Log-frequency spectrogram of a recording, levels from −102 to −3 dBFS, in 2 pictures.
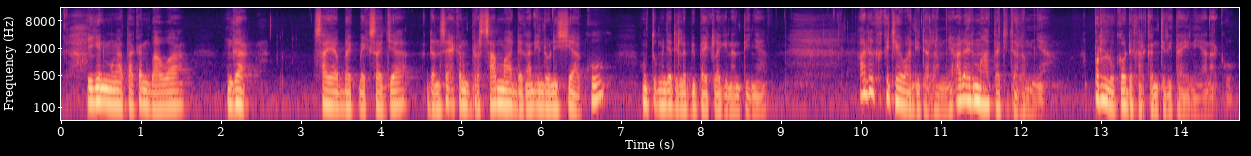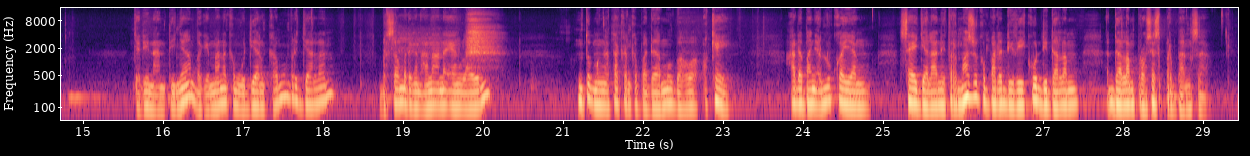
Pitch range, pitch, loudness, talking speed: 105-135 Hz, 115 Hz, -21 LUFS, 130 wpm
